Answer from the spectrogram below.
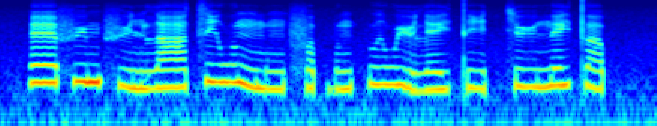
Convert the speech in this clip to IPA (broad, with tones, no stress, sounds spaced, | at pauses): ɛː˥ f yː˥ m f yː˨˩ n l aː˨˥ t͡s iː˥ w ʊ˨˧ ŋ m ʊ˨˧ ŋ f ɐ˨ p̚ w ʊ˨˧ ŋ kʷ iː˥ w yː˨˩ l e˧ j t̪ iː˧ t̚ s yː˧ n̪ e˥ j t̪ ɐ˧ p̚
